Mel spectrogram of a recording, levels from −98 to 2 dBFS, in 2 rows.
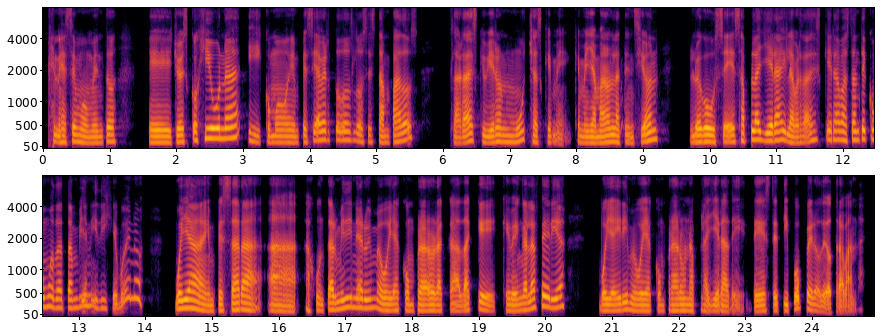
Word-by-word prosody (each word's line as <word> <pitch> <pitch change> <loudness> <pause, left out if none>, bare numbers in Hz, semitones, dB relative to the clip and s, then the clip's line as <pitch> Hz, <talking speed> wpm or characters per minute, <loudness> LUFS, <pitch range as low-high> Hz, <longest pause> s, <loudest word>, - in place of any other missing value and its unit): en 140 -3 -1
ese 140 +3 0
momento, 130 +2 0 0.5
eh, 130 -1 +3
yo 145 - +2
escogí 175 +9 +1
1, 220 +2 +5
y 145 -6 -5
como 130 -1 -2
empecé 130 +2 -2
a - - +4
ver 185 -1 +1
todos 180 -1 -3
los 145 -3 -5
estampados, 145 - -1 0.5
la 120 - -3
verdad 125 +6 +3
es 165 0 -5
que 145 - -5
hubieron 140 +3 +1
muchas 140 -1 -2
que 135 - -6
me - - -10
que - - -7
me 125 -1 -1
llamaron 125 +4 +3
la 135 - +2
atención. 180 +11 -1 0.4
Luego 140 +2 +5
usé 140 0 +1
esa 155 +3 0
playera, 175 -1 +4
y - - +2
la 135 -4 +3
verdad 130 +6 -2
es 190 +3 -6
que 185 - -3
era 185 0 0
bastante 185 +2 +1
cómoda 195 -2 -1
también, 180 - -2
y 175 - -5
dije: 175 0 -6
"Bueno, 390 0 -4 0.5
voy 175 +2 +6
a 165 -6 +5
empezar 130 +5 +1
a 145 -2 +2
a 115 -3 -1
a - - -5
juntar 135 +3 0
mi 170 +2 +2
dinero, 195 -2 +1
y - - 0
me 185 -5 -2
voy 130 -1 +1
a 135 - -1
comprar 125 -1 +1
ahora 125 -1 +2
cada 65 +1 -1
que 65 -1 -1
que 125 - -4
venga 130 +4 +1
la 180 +3 +2
feria, 205 0 +2 0.5
voy 130 0 +1
a 125 - +2
ir 135 +2 0
y 155 - +1
me 140 -3 -2
voy 125 0 +1
a 120 - -2
comprar 125 +2 -3
una 125 -1 0
playera 120 -2 -2
de 65 -4 -10
de 115 +1 +1
este 120 - -4
tipo, 90 -9 -1
pero - - -1
de - - 0
otra - - -1
banda". - - -6
140 Hz, 200 wpm, -22 LUFS, 125-180 Hz, 0.5 s, voy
